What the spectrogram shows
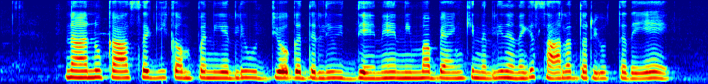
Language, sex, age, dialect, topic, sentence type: Kannada, female, 18-24, Mysore Kannada, banking, question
